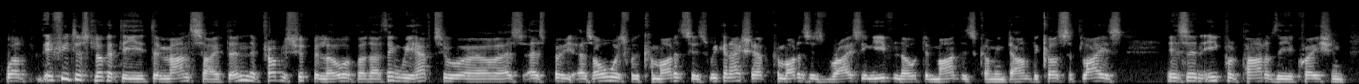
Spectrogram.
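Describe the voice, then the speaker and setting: A man giving analysis as a guest in a live interview, halting and repeating words as he goes. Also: fairly high pitch.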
